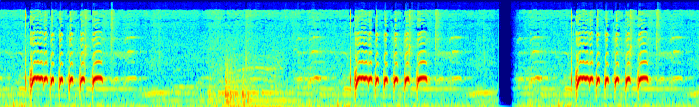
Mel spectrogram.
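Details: Local zebra dove cooing song, played to lure other doves and set them singing in reply; three bursts of rapid, pulsed coos, about eight notes each, separated by short pauses, over a steady low hum with a brief rustling noise.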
